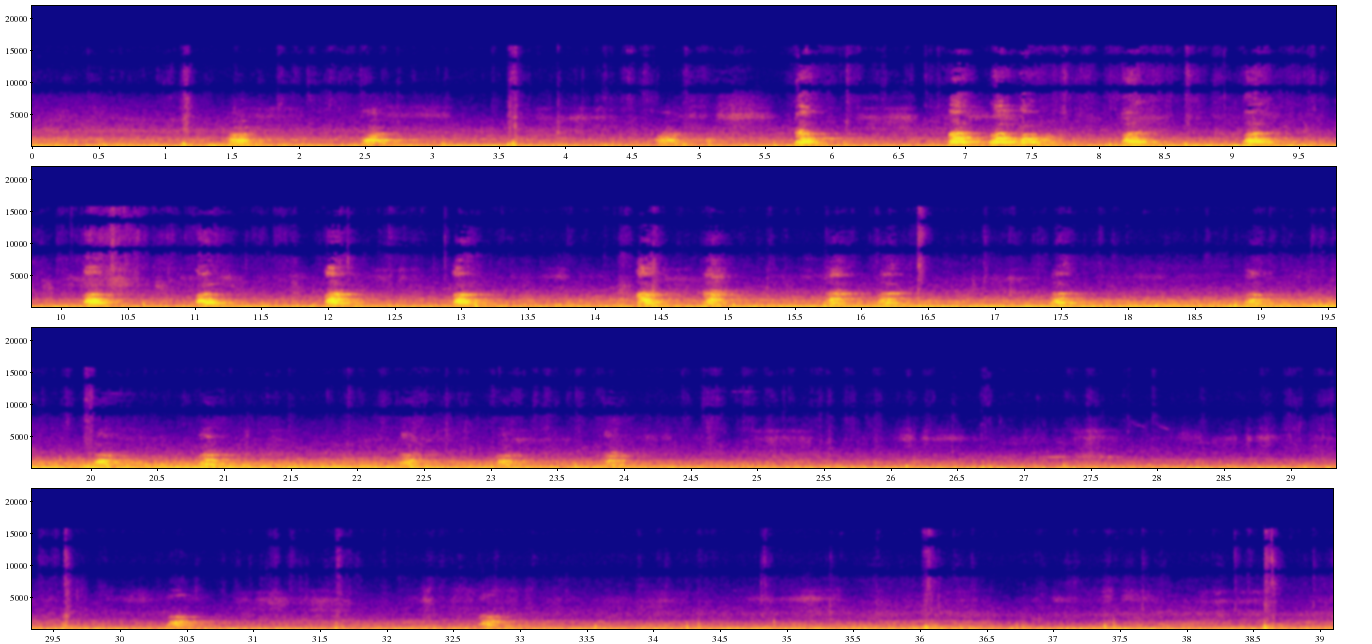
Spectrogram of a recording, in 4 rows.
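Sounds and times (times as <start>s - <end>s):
dog barking: 1.4s - 3.1s, 4.6s - 16.5s, 17.4s - 17.9s, 18.8s - 21.2s, 22.2s - 24.2s, 30.3s - 31.0s, 32.7s - 33.2s.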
